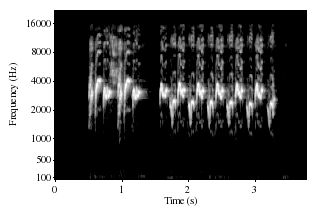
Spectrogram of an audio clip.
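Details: Trained decoy sooty-headed bulbul, tame and used to tutor reluctant singers, delivers a loud rapid series of about a dozen bright, bouncing notes in two phrases, each note dipping then rising, over soft low rustling.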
